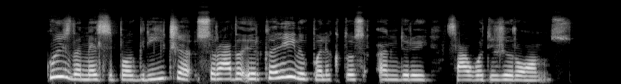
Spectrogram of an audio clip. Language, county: Lithuanian, Vilnius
